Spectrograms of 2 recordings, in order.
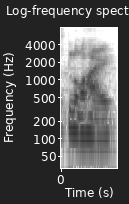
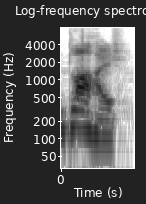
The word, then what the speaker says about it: Blåhaj: Because that has the little umlaut on top of the A in blå. That makes it pronounced Å instead of A. So Blåhaj. Otherwise it's Blahaj. And that's wrong.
